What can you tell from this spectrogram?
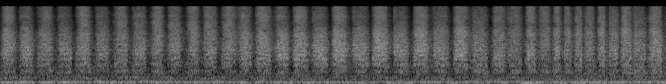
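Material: Synthetic pile.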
